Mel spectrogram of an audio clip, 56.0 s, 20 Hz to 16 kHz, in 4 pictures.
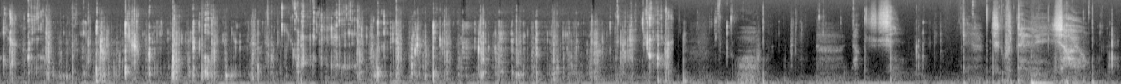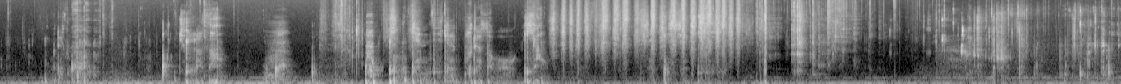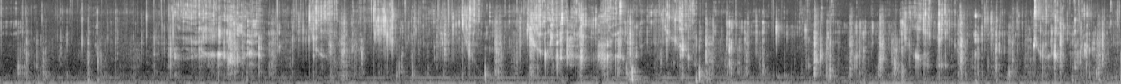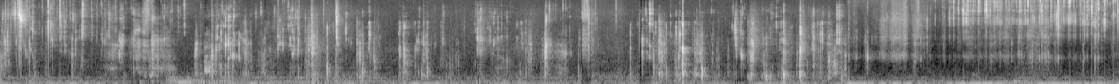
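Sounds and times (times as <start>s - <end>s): wet chewing: 0.0s - 10.2s, 22.0s - 56.0s
crunching bites: 50.1s - 56.0s.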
